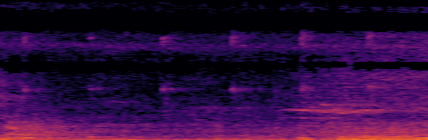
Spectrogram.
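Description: Indistinct low voices at a lull, with a soft thump near the start.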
